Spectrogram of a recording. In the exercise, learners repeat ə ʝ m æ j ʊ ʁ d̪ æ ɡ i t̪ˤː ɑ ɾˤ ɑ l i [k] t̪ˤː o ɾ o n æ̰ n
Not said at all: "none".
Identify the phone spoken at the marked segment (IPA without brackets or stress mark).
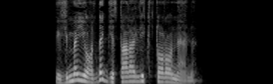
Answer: k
